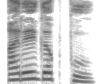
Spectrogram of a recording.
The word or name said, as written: ಅರೆಗಪ್ಪು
